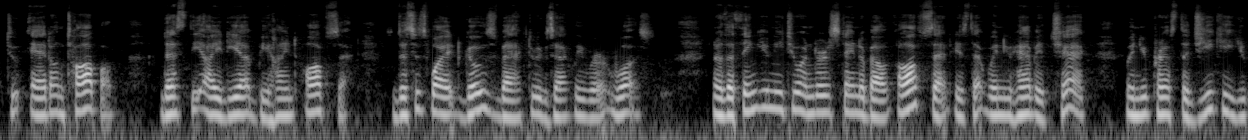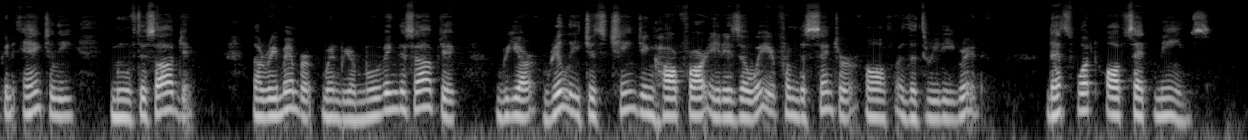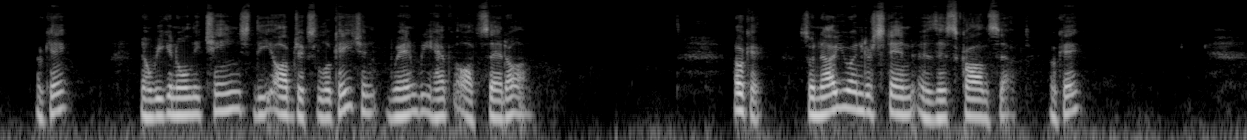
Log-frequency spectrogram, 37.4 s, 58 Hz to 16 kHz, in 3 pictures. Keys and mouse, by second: 12.0 g, 22.2 right click.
